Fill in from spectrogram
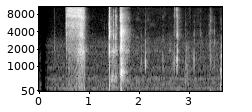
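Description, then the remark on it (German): A can of Lynchburg Lemonade is cracked open: a sharp fizzy hiss of escaping gas, followed by a couple of crisp metallic clicks and a few faint rustles, with no talking. “ich bin jetzt faul zum Mischen, deswegen habe ich mir einfach eine äh, Lynchburg Lemonade Dosen aufgemacht, die ich auch gern mal in den Probenraum mitnehme”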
